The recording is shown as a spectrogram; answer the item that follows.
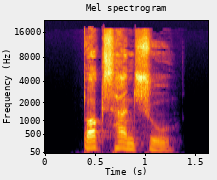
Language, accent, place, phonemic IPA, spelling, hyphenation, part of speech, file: German, Germany, Berlin, /ˈbɔkshantˌʃuː/, Boxhandschuh, Box‧hand‧schuh, noun, De-Boxhandschuh.ogg
- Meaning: boxing glove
